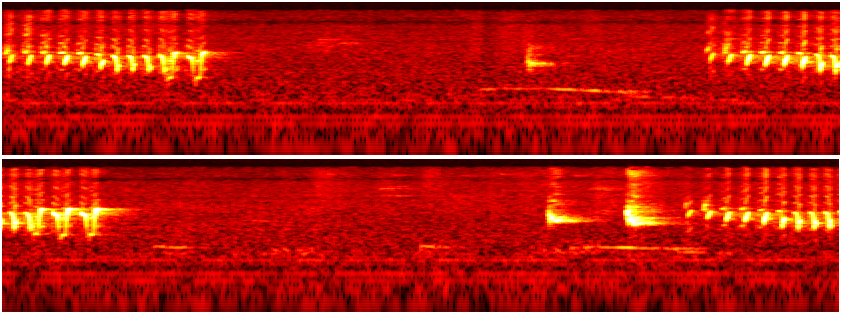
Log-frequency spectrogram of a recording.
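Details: Truco giving short rolled songs meant to make other birds answer: three fast buzzy trills of rapid repeated notes, about a second each, separated by short sharp chips, over a steady low hum.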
